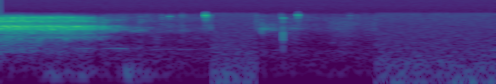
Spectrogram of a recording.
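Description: A breathy exhale fading out in the first half second, then a few faint computer clicks.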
